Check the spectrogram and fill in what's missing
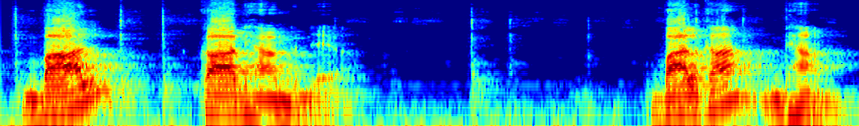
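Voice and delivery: drawn out syllable by syllable; slow teacher dictation. Shown as a demonstration. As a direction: spell it out slowly for students copying. Teacher dictating while writing.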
